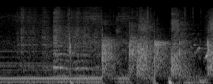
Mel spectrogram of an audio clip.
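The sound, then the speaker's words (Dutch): A sustained musical chord rings out, then gives way to scattered, uneven clapping from a small audience, a modest patter of applause lasting about a second. “Het is een, eh, het is een bescheiden, bescheiden publiek, maar het applaus is niet minder eh gemeend.”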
